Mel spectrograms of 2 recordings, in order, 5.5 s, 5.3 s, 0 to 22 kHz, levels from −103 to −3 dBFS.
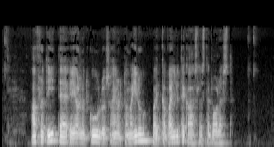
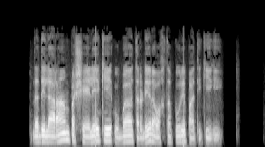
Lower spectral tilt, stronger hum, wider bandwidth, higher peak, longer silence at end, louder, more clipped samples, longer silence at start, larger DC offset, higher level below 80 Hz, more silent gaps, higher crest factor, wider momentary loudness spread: about the same, -7 dB/octave vs -6 dB/octave; neither; about the same, 11.5 kHz vs 10.5 kHz; second, -8 dBFS vs 0 dBFS; about the same, 0.95 s vs 0.9 s; second, -25 LUFS vs -15 LUFS; neither; about the same, 0.6 s vs 0.65 s; neither; about the same, -48 dBFS vs -52 dBFS; neither; about the same, 18 dB vs 16 dB; second, 7 LU vs 12 LU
